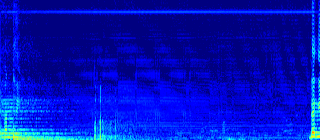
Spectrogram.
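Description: A voice holding its last syllable, which fades out with an echo over the first couple of seconds; a single knock about two seconds in; then a quiet pause of room tone.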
